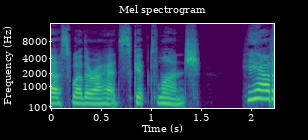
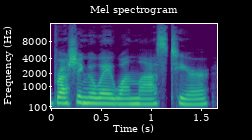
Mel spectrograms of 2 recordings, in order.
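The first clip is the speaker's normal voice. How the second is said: ordinary delivery, nothing marked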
